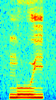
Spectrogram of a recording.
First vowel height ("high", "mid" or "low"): high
